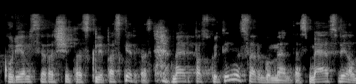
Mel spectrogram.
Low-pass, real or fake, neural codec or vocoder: 10.8 kHz; real; none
